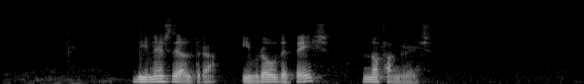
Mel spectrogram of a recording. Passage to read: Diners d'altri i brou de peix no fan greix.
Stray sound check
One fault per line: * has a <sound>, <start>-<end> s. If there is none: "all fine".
all fine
